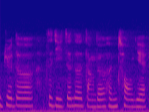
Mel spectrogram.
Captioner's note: speaking Chinese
